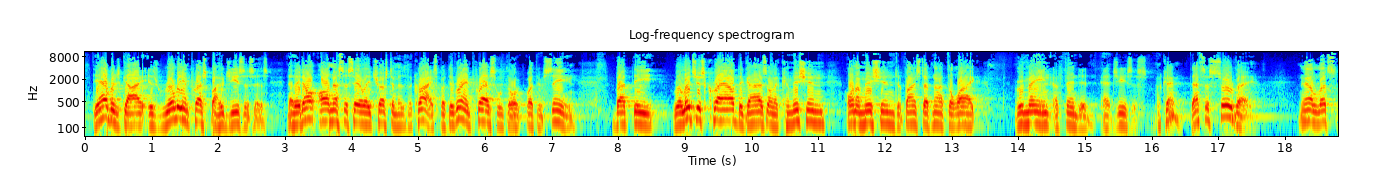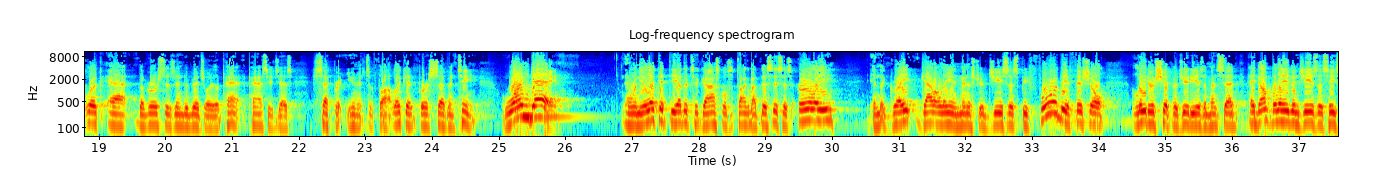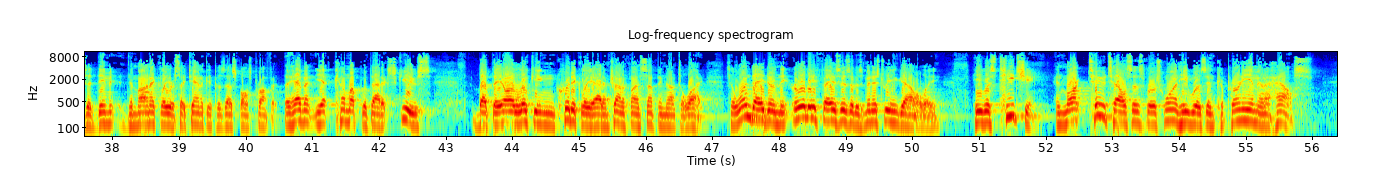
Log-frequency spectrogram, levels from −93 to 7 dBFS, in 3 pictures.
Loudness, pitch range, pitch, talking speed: -9 LUFS, 120-145 Hz, 130 Hz, 180 wpm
